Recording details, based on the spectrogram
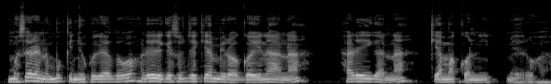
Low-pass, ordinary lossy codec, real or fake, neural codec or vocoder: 19.8 kHz; none; real; none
